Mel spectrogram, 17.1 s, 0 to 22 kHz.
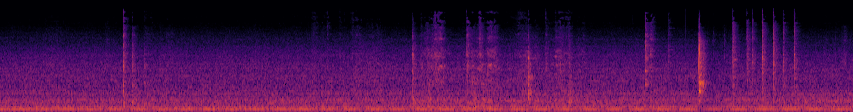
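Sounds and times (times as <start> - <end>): low steady hum: 0.0 - 17.0
metal spatula scraping steel plate: 8.2 - 11.6.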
